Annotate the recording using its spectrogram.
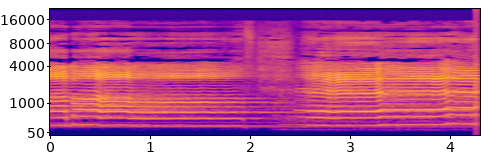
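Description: Slow Byzantine-rite liturgical chant, sung as long held notes that step from pitch to pitch. There is a brief break between phrases about two seconds in.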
